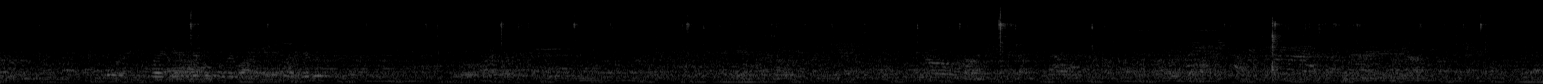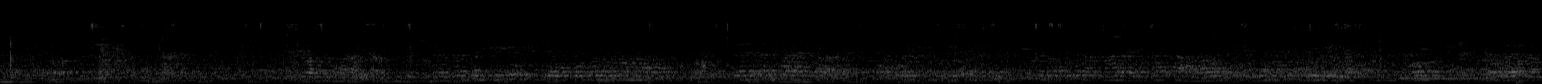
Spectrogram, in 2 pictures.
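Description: Faint poker-table ambience: low voices murmuring and scattered clicks of poker chips being pushed and stacked on the felt.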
